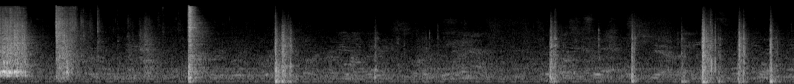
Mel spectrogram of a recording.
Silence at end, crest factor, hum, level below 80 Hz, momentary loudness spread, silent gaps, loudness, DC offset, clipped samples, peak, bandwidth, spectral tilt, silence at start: 0 s; 28 dB; none; -62 dBFS; 20 LU; none; -26 LUFS; under 0.1%; under 0.1%; 0 dBFS; 16.5 kHz; -3 dB/octave; 0 s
